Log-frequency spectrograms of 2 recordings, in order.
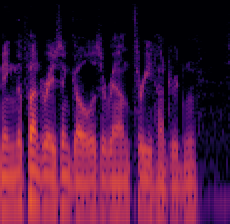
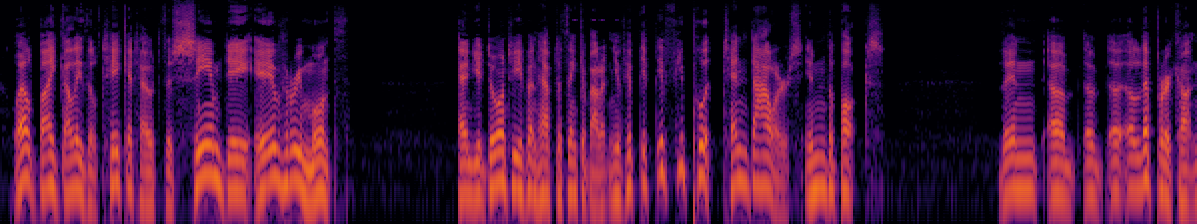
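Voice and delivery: a hammed-up, higher, louder Irish brogue; crummy Irish accent; 5 semitones higher, 5 dB louder than usual. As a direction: lay on a mock Irish lilt for the pitch. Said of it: "my crummy Irish accent yet".

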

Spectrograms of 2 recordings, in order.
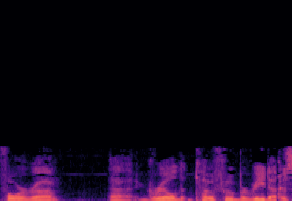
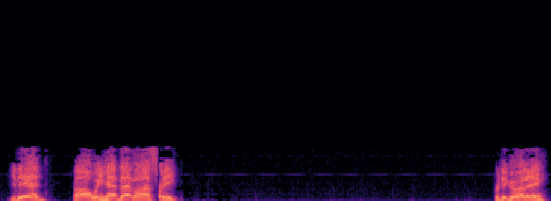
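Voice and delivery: high, louder mock New England accent; Vermont accent; 12 semitones higher, 9 dB louder than usual. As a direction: chirp it like a breezy Vermonter. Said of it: "Whatever the accent is".

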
